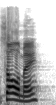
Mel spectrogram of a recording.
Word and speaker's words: Salome: When the Sabbath was passed, Mary Magdalene and Mary, the mother of James, and Salome... And yes, I did. I've Googled her name several times to figure out how to say it, so that is correct, in case you guys wondered.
